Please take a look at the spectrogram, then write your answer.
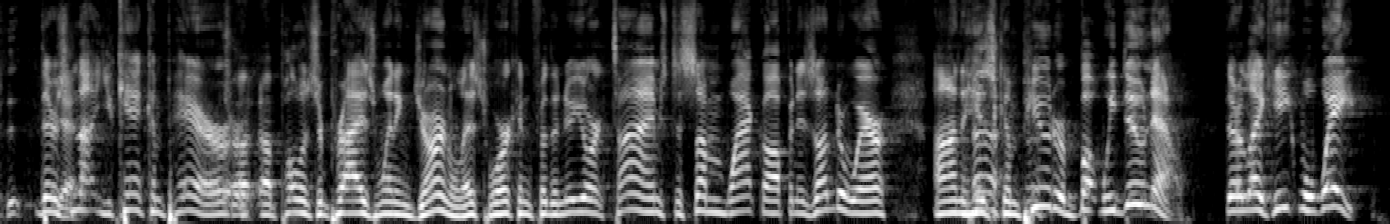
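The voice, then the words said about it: Loud, yelling, impassioned speech. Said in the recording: “Yelling? I'm sorry if I'm yelling. I get passionate.”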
